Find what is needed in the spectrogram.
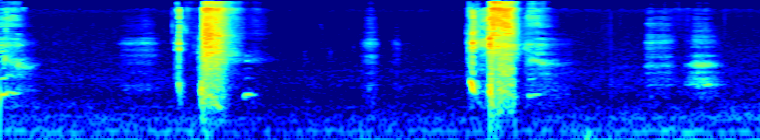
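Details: Female who is still a little sick has a breathy, spraying sneezing fit, described as feeling like a spray bottle.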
